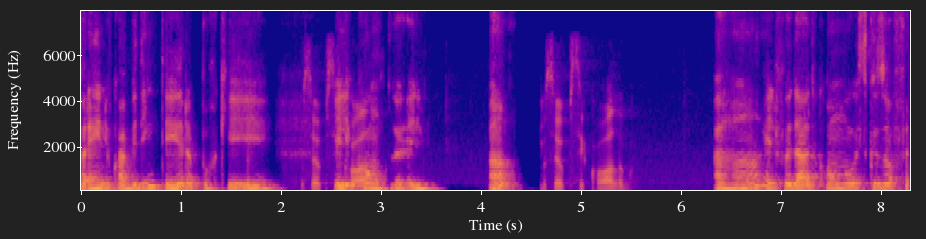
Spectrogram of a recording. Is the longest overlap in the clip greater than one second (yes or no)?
no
